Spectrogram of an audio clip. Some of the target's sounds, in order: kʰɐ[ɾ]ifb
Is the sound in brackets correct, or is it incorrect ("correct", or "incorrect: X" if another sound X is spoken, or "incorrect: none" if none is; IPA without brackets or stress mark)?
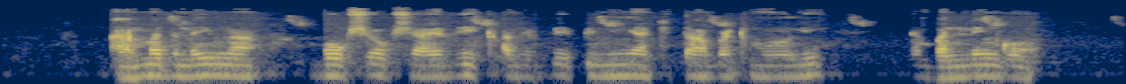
incorrect: l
